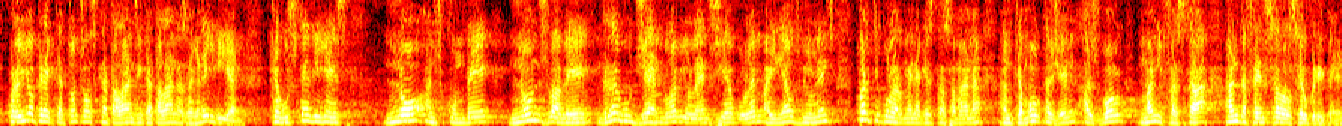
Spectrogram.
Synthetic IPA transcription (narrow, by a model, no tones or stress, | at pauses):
pɾɔjɔkɾɛkːət̪odzəlˠskət̪əlanzikət̪əlanəzəɣɾeɾiəŋ | kəβ̞ust̪ɛðiɣes | noənskumbenoənzβaβerəβud͡ʒɛmləβiulɛnsiəβulɛməjʎaəlˠzmulens | pəɾt̪ikulaɾmẽnəkɛst̪əsəmanəəŋkɛmɔlˠt̪əʒenəzβɔlˠmənifəst̪aənd̪əfɛnsəðəlˠsɛwkɾit̪ɛɾi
